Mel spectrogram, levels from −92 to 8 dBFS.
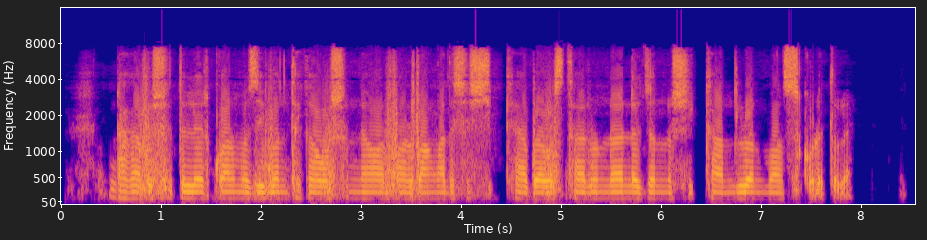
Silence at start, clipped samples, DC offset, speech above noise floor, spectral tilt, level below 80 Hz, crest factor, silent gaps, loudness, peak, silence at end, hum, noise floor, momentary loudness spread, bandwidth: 0.15 s; under 0.1%; under 0.1%; 37 dB; -2.5 dB/octave; -54 dBFS; 14 dB; none; -13 LUFS; 0 dBFS; 0.65 s; none; -50 dBFS; 6 LU; 8.2 kHz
